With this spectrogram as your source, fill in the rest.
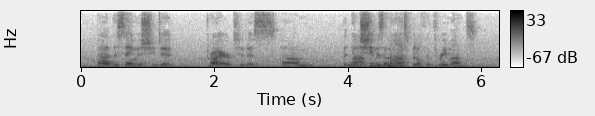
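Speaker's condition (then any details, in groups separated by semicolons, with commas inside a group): No condition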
